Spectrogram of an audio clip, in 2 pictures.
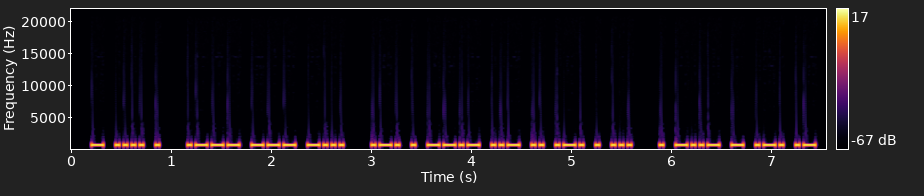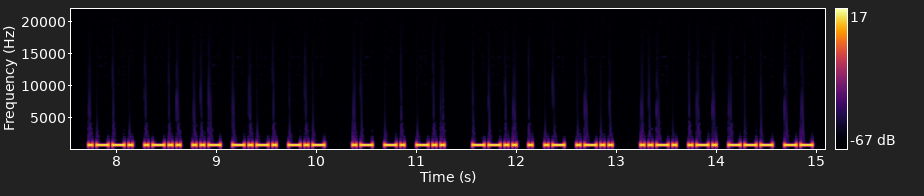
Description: Morse code, heard as a keyed tone, about 32 wpm, 700 Hz. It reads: THE JOB REQUIRES EXTRA PLUCK AND ZEAL FROM
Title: Pangram Challenge v2 - 30wpm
